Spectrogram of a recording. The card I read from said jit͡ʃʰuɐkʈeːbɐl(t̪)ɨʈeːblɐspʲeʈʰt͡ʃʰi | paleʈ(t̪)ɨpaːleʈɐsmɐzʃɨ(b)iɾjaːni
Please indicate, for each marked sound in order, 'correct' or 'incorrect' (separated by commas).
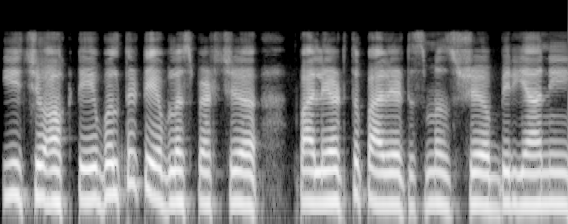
correct, correct, correct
